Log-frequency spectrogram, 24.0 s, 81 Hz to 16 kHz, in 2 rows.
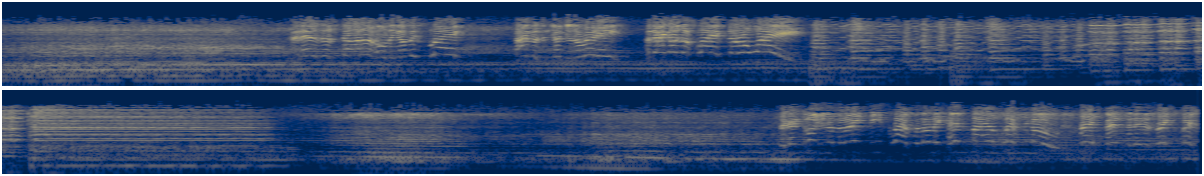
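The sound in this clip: Racing airplane engine roaring during the Thompson Trophy air race, with plane number 7 in the race; the loud engine drone runs almost continuously, dipping briefly midway before surging back.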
